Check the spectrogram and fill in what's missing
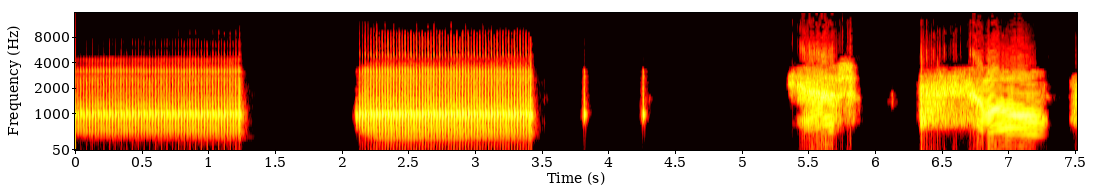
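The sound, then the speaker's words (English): A telephone rings twice with steady, buzzing electronic tones, each about a second long and separated by a pause, followed by two faint clicks and then brief voices near the end. “And I reached for my phone, which by now, thank heaven, was not in use.”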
